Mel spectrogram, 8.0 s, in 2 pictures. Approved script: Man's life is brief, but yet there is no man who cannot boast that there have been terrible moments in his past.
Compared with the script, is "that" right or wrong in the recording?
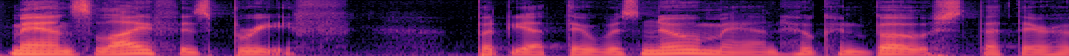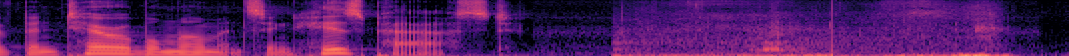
right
